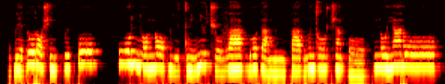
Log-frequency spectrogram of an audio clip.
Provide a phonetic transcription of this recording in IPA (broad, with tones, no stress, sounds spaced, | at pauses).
ɓ e˨ ɗ o˦ ɾ ɔ˨ ʃ ĩ˨ k͡p ɨ˨ k͡p o˦ | w o˦ ɲ ɔ˧ n ɔ˧ ɓ i˨ t ĩ˨ ɲ ɨ˦ t͡ʃ o˨ v aː˦ ɡ͡b o˦ ɗ a˧ m iː˨ p aː˧ ɡʷ ĩ˦ d oː˦ t͡ʃ ã˦ k͡p o˨ | n o˧ j ã˦ ɾ oː˦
